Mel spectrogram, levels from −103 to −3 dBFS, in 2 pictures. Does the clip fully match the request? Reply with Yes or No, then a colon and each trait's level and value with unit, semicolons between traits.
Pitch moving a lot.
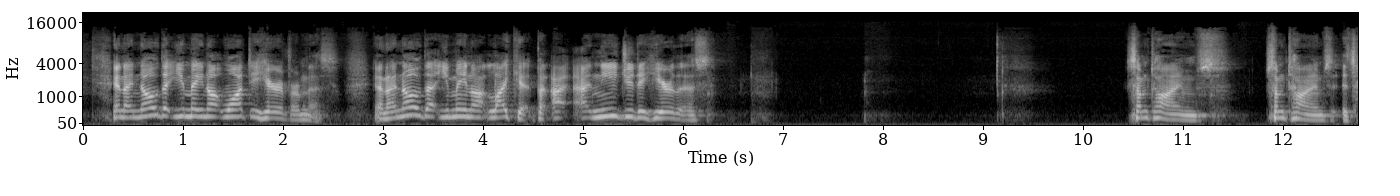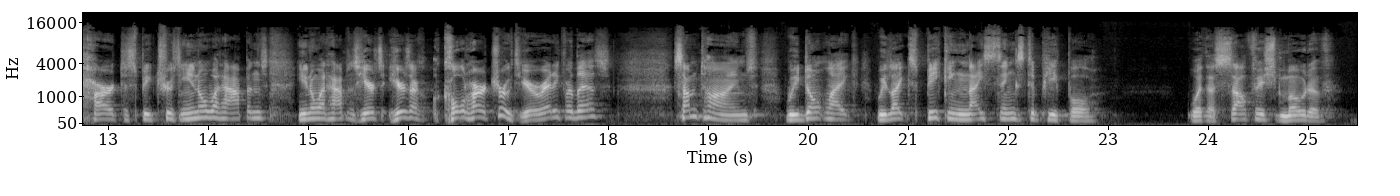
Yes: wide, 6.0 semitones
